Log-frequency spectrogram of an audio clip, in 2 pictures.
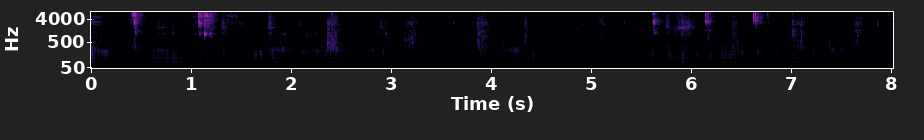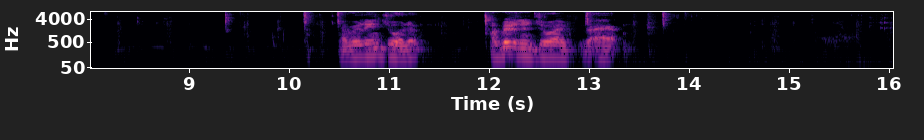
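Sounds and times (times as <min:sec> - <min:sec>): faint chewing and crunching: 0:00.0 - 0:16.0.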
